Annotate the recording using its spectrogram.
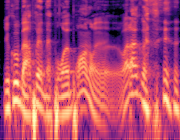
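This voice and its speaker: A mellow male voice at normal speed, with vocal fry and pitch that swoops wildly. He's a comedian and entertainer from New Caledonia, a guest telling animated stories from his career and acting out other people's voices with big pitch swings.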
